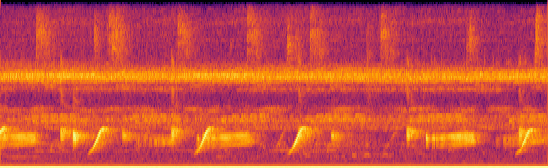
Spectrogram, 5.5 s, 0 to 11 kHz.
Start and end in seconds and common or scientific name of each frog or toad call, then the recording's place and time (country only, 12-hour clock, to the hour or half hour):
0.0	2.6	Pithecopus azureus
0.0	3.1	rufous frog
4.0	5.4	Pithecopus azureus
5.1	5.4	rufous frog
Brazil, 1am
